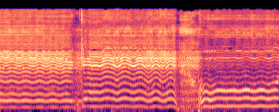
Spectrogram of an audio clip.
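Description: A man's voice singing a religious verse in three long held notes, each wavering with vibrato, in the drawn-out melodic style of a preacher's sung couplets.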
